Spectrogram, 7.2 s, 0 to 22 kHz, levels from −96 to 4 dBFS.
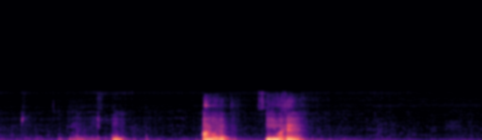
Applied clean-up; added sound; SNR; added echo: neural mask model DeepFilterNet 3.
